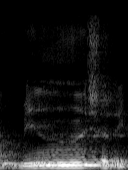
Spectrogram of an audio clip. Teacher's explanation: نون ساکن کے بعد شین آنے کی وجہ سے اخفا ہے، نون کی آواز چھپائیں گے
